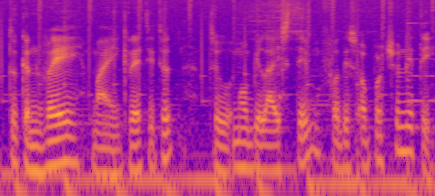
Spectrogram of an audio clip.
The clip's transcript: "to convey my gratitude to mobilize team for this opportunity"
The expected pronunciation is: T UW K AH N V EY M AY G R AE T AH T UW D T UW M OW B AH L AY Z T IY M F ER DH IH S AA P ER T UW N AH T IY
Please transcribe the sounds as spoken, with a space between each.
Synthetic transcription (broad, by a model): T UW K AH N V EY M AY G R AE T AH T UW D T UW M OW B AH L AY S T IY M F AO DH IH S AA P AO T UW N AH T IY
